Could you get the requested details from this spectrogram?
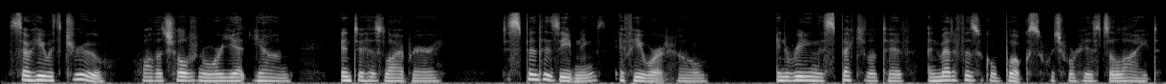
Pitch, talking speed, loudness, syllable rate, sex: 170 Hz, 165 wpm, -20 LUFS, 5.5 syllables/s, female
